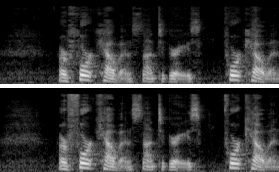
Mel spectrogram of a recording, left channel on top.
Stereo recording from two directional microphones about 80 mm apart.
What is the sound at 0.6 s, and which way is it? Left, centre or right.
Speech, right.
